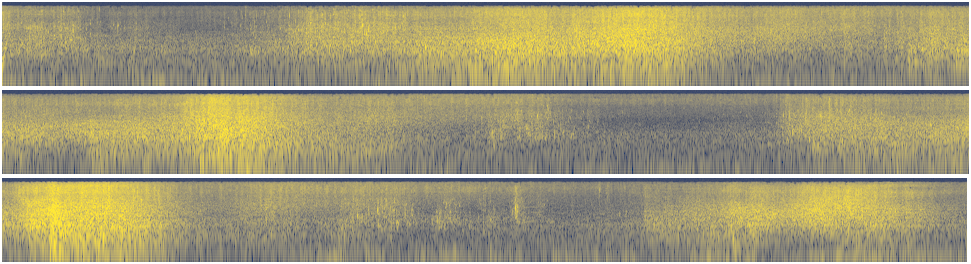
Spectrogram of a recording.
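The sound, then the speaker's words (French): Sea waves wash onto a beach in slow, rolling surges, each swelling to a loud hiss and fading back, roughly every six to eight seconds, with no voices. “Vous prenez cette pause face à la mer, à l'ombre d'un joli arbre, et regardez ce paysage magnifique que la nature vous offre.”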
